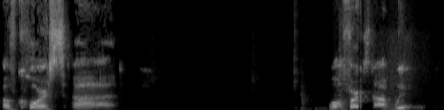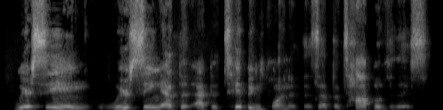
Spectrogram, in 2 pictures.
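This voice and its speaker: Husky earnest young man. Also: mid-range voice. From San Francisco Bay Area. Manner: earnest, builds to emphatic outbursts. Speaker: panel guest. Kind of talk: casual discussion.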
